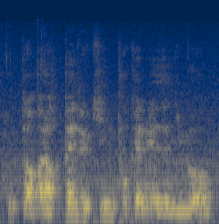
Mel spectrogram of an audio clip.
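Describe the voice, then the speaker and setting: A man's voice: medium pitch, fast talker, darkish tone, distant mic, rough recording. A man talks a player through a game in casual chat. His explanations come out in hesitant pieces. He sounds set back from the microphone, over faint background noise. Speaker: advisor to the player in a let's play.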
